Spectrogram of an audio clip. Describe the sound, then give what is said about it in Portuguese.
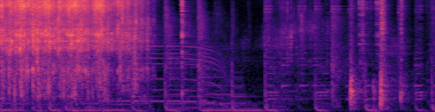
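A cocktail shaker rattles hard with ice for about a second and a half as the alcoholic version of a drink is shaken to mix its components, then gives way to a ringing metallic tone and a few sharp clinks, with no talking. “Agora vamos bater a versão alcoólica. tá bem. Vai misturar os componentes, vai criar líquido.”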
